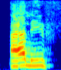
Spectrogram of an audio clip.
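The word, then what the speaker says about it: ألف: এইযে শেষে একটু বাতাস বের হতে হবে কিন্তু। না হলে হবে না। আলিফ আলিফ আলিফ।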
